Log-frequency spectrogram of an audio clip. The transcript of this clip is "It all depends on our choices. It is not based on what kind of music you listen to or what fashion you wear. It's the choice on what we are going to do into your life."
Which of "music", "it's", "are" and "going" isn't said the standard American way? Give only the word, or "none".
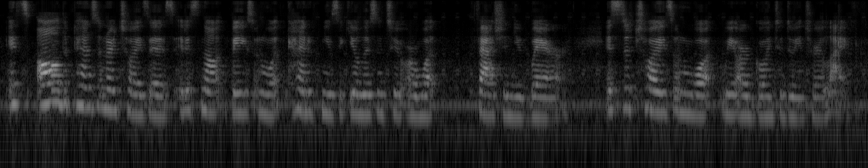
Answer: none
